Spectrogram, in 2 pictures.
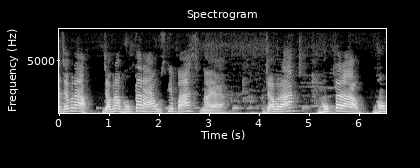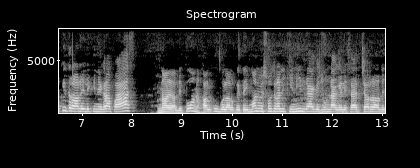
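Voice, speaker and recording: Casting note: fairly high-voiced woman teacher, retelling a story line by line in dialect. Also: a little hiss or hum. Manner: reads a line, then retells it in local dialect with frequent "है ना?". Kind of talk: explaining a Hindi story lesson.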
